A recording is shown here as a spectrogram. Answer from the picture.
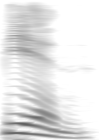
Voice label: "bien4", taiwanese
